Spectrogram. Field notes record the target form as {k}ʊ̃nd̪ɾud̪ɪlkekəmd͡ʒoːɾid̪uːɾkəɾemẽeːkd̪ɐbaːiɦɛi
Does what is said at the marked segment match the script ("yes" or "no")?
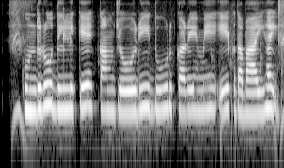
yes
